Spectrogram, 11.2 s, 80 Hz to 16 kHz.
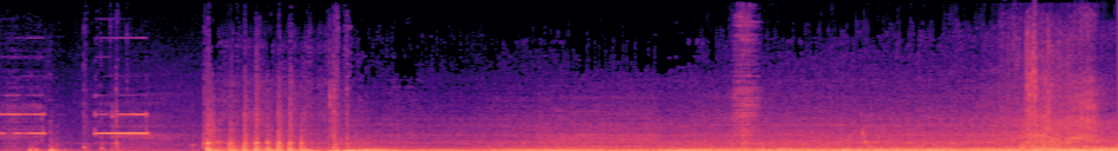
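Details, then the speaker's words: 1994 Acura Integra GSR 4-door with K24 (K24A2) swap on K-Pro: after a few chimes it starts into a deep, smooth, steady idle, very quiet through a 2.5-inch exhaust with resonator after the header and a large muffler. "she's very quiet the exhaust is two and a half inch it has a uh the resonator right after the header and then this muffler is pretty large"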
